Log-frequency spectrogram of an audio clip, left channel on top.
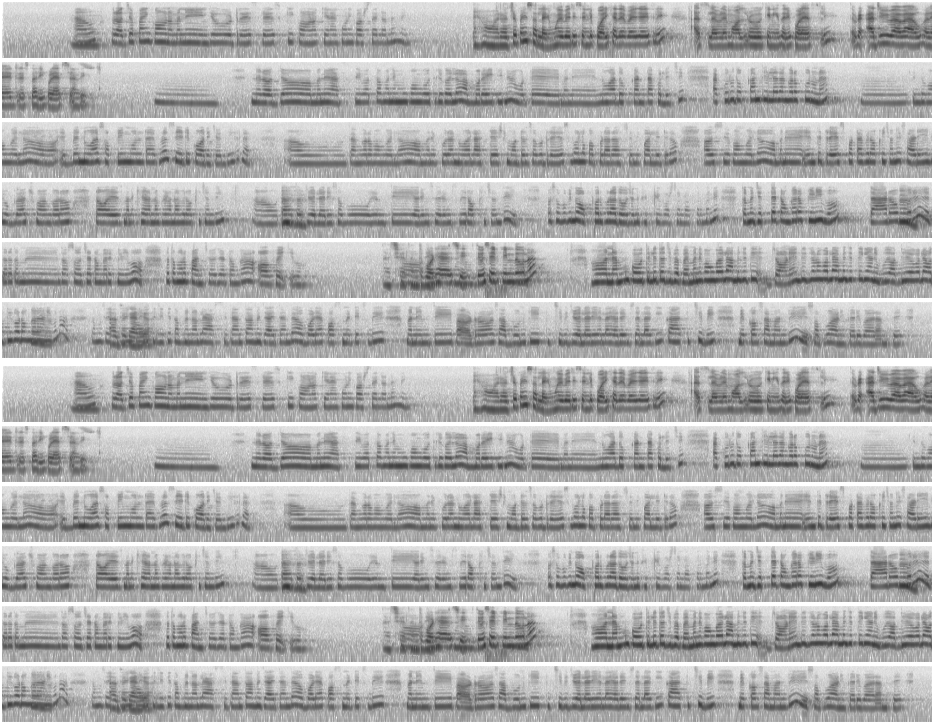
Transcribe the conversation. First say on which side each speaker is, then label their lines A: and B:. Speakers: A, on the right; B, on the right.
A: ହୁଁ
B: ଆଉ ରଜ ପାଇଁ କଣ ମାନେ ଯୋଉ ଡ୍ରେସ୍ ଫ୍ରେସ୍ କି କଣ କିଣାକୁଣି କରିସାରିଲନି ନା ନାଇଁ।
A: ହଁ ରଜ ପାଇଁ ସାରିଲାଣି ମୁଁ ଏବେ ରିସେଣ୍ଟଲି ପରୀକ୍ଷା ଦେବା ପାଇଁ ଯାଇଥିଲି। ଆସିଲା ବେଳେ ମଲ୍ରୁ କିଣିକି ଧରି ପଳେଇ ଆସିଲି। ତାପରେ ଆଜି ବି ବାବା ଆଉ ହଳେ ଡ୍ରେସ୍ ଧରିକି ପଳେଇ ଆସିଚନ୍ତି।
B: ଉଁ। ରଜ ମାନେ ଆସିବ ତ ମାନେ ମୁଁ କଣ କହୁଥିଲି କହିଲ ଆମର ଏଇଠି ନା ଗୋ ଗୋଟେ ମାନେ ନୂଆ ଦୋକାନ ଟା ଖୋଲିଚି। ଆଗରୁ ଦୋକାନ ଥିଲା ତାଙ୍କର ପୁରୁଣା। ଉଁ ହୁଁ କିନ୍ତୁ କଣ କଇ ହିଲ ଏବେ ନୂଆ ସପିଂମଲ୍ ଟାଇପ୍ର ସେ ଏଠି କରିଚନ୍ତି ହେଲା। ଆଉ ତାଙ୍କର କଣ କହିଲ ମାନେ ପୁରା ନୂଆ ଲାଟେଷ୍ଟ ମଡେଲ ସବୁ ଡ୍ରେସ୍ ଭଲ କପଡାର ଆସିଚନ୍ତି। କ୍ଵାଲିଟିର ଆଉ ସିଏ କଣ କହିଲ ମାନେ ଏମିତି ଡ୍ରେସ ପଟା ବି ରଖିଚନ୍ତି ଶାଢ଼ୀ ଲୁଗା। ଛୁଆଙ୍କର ଟଏଜ୍ ମାନେ ଖେଳନା ଫେଳନା ବି ରଖିଛନ୍ତି ଆଉ ତା
A: ଉଁ
B: ସହିତ
A: ହୁଁ
B: ଜୁଏଲାରୀ। ସବୁ। ଏମିତି ଇୟରିଙ୍ଗ୍ ଫିୟରିଙ୍ଗସ୍ ବି ରଖିଛନ୍ତି। ଓ ସବୁ କିନ୍ତୁ ଅଫର୍ ପୁରା ଦଉଛନ୍ତି ଫିପ୍ଟି ପରସେଣ୍ଟ୍ ଅଫର୍ ମାନେ ତମେ ଯେତେ ଟଙ୍କାର କିଣିବ ତାର ଉପରେ
A: ହୁଁ
B: ଧର ତମେ ଦଶ ହଜାର ଟଙ୍କାରେ କିଣିବ ତ ତମର ପାଞ୍ଚ ହଜାର ଟଙ୍କା ଅଫ୍ ହେଇଯିବ।
A: ଆଚ୍ଛା
B: ହ
A: ତାହେଲେ ତ ବଢିଆ
B: ଏମ୍
A: ଅଛି
B: ହଁ
A: ତୁମେ ସେଇଠୁ କିଣିଦବ
B: ହୁଁ।
A: ନା?
B: ହଁ ନା ମୁଁ କହୁଥିଲି ତ ଯିବା ପାଇଁ ମାନେ କଣ କହିଲ ଆମେ ଯଦି ଜଣେ ଦି ଜଣ ଗଲେ ଆମେ ଯେତିକି ଆଣିବୁ ଅଧିକ ଗଲେ ଅ ଅଧିକ ଟଙ୍କାରେ
A: ହୁଁ
B: ଆଣିବ ନା ତ ମୁଁ ସେଇଥିପାଇଁ
A: ଅଧିକା ଆଣିବା
B: କହୁଥିଲି। କି ତମେ ନ ହେଲେ ଆସିଥାନ୍ତ ଆମେ ଯାଇଥାନ୍ତେ ଆଉ ବଢିଆ କସ୍ମେଟିକ୍ସ ବି ମାନେ ଏମ୍ତି ପାଉଡ଼ର୍ ସାବୁନୁ କି କିଛି ବି ଜୁଏଲାରୀ ହେଲା ଇୟରିଙ୍ଗସ୍ ହେଲା କି କା କିଛି ବି ମେକ୍ଅପ୍ ସାମାନ ବି ସବୁ ଆଣି ପାରିବ ଆରାମ୍ ସେ।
